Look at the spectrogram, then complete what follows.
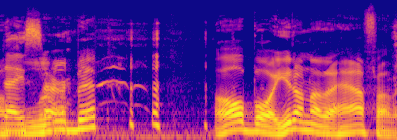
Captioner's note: chuckles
